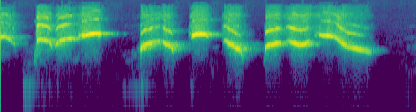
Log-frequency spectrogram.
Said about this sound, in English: it's taught in Canary Island schools still. It's a compulsory subject in schools. You have to learn how to whistle the language. And it's you can hear it here.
